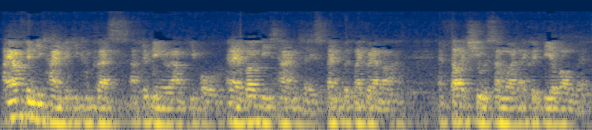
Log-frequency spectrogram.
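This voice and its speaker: A grandson reads a eulogy in a steady, reflective manner at a memorial service. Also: male voice, lowish voice, fast. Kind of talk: read eulogy. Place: large echoey hall at a memorial service. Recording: echoey hall, voice from far off, faint noise.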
